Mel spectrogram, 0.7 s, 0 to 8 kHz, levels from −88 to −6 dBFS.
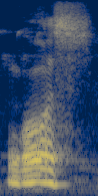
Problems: constant background noise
